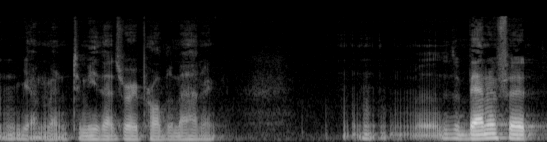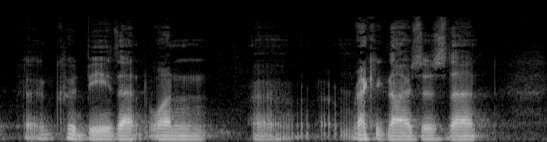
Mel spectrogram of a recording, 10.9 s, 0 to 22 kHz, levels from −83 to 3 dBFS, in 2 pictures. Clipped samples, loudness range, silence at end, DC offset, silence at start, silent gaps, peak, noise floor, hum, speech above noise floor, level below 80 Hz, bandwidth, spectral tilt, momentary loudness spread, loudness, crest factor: under 0.1%; 9 LU; 0.55 s; under 0.1%; 0 s; none; -4 dBFS; -58 dBFS; none; 33 dB; -50 dBFS; 13.5 kHz; -7.5 dB/octave; 19 LU; -25 LUFS; 22 dB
